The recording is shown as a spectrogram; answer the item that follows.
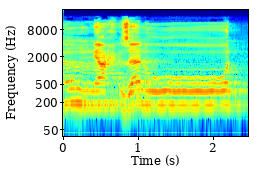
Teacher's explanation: میم ساکن میں بھی اظہار شفوی ہوگا، یہاں پر بھی اظہار شفوی ہوگا۔ وقف کی حالت میں یہاں پر مد عارض ہوگی تو اس کو 2 اڑائی الف تک کھینچ کر پڑھیں گے۔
